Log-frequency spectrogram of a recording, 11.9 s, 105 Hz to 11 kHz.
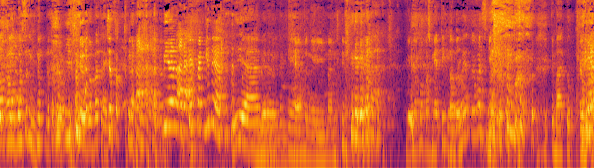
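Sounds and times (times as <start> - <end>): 
laughter: 0.0 - 4.9, 6.8 - 8.6, 9.7 - 11.8
speech: 0.0 - 11.8
person coughing loudly: 9.8 - 11.0.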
